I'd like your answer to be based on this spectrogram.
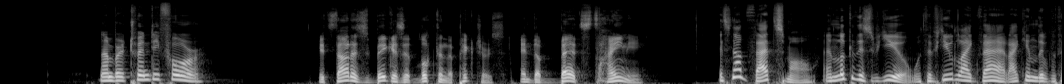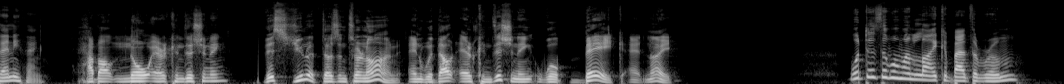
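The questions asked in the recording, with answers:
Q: What does the woman like about the room?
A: The view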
